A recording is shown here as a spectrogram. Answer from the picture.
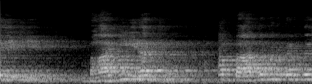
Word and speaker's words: भगीरथ: अब अब इसके साथ अगर अपन बात करते हैं तो भागीरथ शब्द तो अशुद्ध है क्योंकि शुद्ध वर्ड क्या होगा? भगीरथ होगा। ठीक है?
